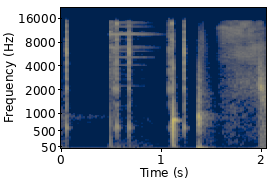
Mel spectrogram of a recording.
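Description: Subscribe-button animation sound effects: short sharp mouse clicks, a bright bell-like ding about half a second in, two more clicks, then a brief whoosh near the end.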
